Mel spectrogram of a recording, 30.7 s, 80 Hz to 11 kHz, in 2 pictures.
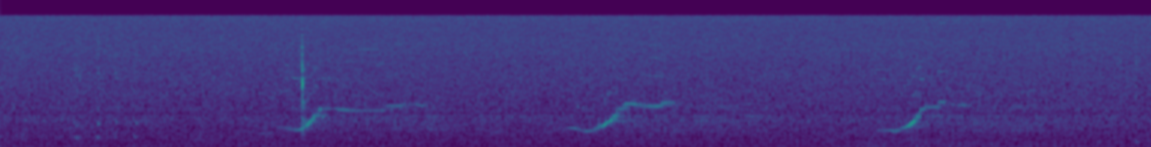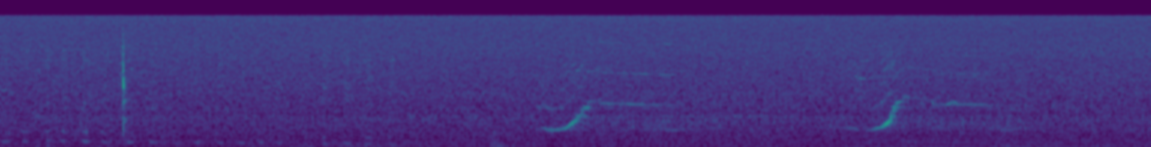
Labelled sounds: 4.2	4.8	humpback whale, 0.80 to 0.99 kHz
5.1	5.5	humpback whale, 0.93 to 1.1 kHz
8.1	9.0	humpback whale, 0.80 to 1.2 kHz
12.2	12.7	humpback whale, 0.80 to 1.2 kHz
22.5	24.0	humpback whale, 0.80 to 2.1 kHz
27.2	27.5	humpback whale, 0.80 to 1.3 kHz
27.9	28.4	humpback whale, 0.99 to 1.1 kHz

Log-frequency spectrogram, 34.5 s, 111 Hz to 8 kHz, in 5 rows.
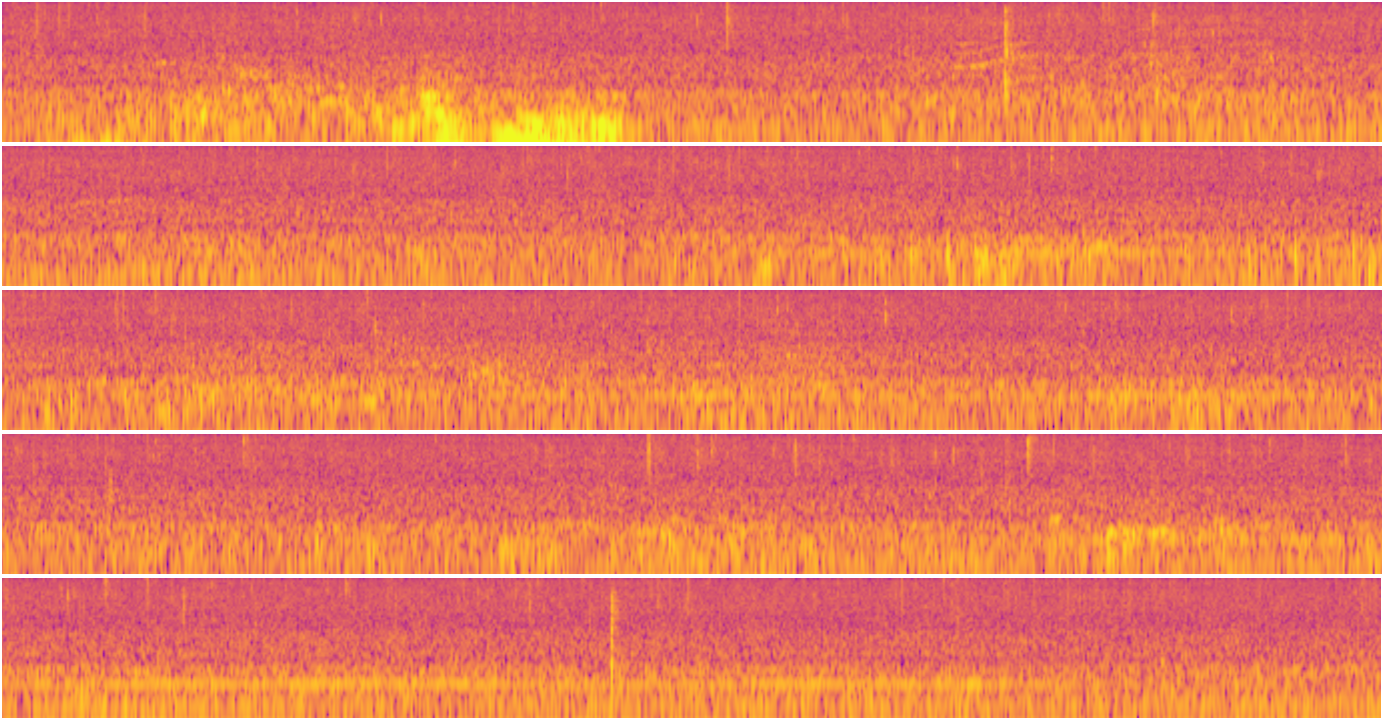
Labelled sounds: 4.8	5.0	killer whale, Bigg's (transient), call T01, 1.1 to 1.4 kHz

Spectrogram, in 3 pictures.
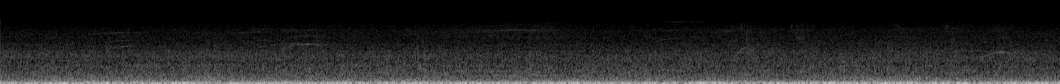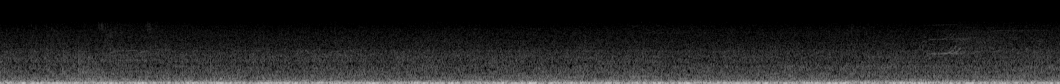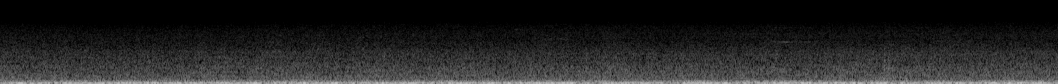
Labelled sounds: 19.8	20.8	killer whale, southern resident, 1.6 to 4.9 kHz

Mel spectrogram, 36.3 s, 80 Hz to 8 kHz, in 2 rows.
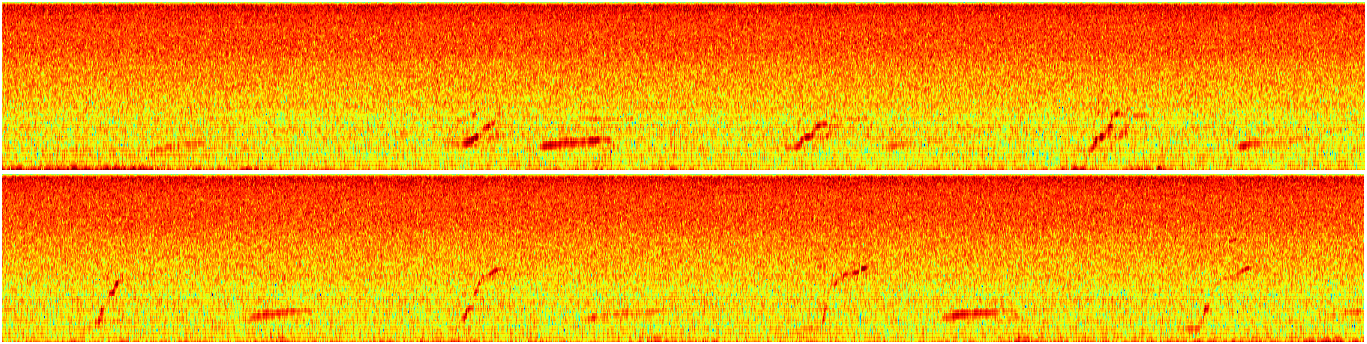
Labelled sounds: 10.8	11.1	humpback whale, 0.80 to 0.86 kHz
14.7	15.0	humpback whale, 0.80 to 1.1 kHz
24.6	24.9	humpback whale, 1.3 to 1.6 kHz
29.4	29.7	humpback whale, 1.3 to 1.6 kHz
34.6	34.9	humpback whale, 1.3 to 1.6 kHz

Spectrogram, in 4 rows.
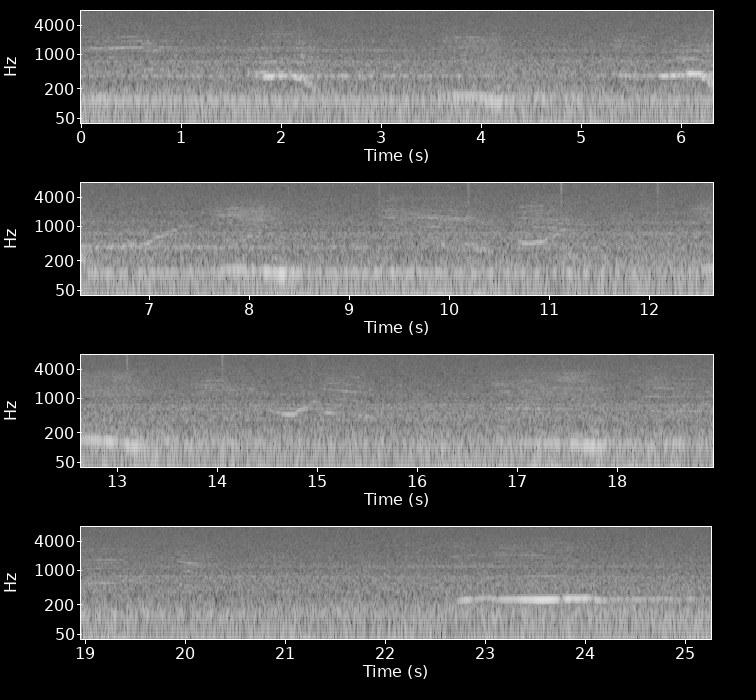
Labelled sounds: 0.0	0.7	humpback whale, 1.2 to 1.5 kHz
3.7	4.0	humpback whale, 2.2 to 2.3 kHz
7.6	7.9	humpback whale, 1.5 to 1.9 kHz
9.9	10.2	humpback whale, 1.3 to 1.5 kHz
10.7	11.0	humpback whale, 1.4 to 1.7 kHz
12.4	12.6	humpback whale, 2.2 to 2.4 kHz
15.2	15.5	humpback whale, 1.2 to 1.5 kHz
19.9	20.2	humpback whale, 1.2 to 1.6 kHz

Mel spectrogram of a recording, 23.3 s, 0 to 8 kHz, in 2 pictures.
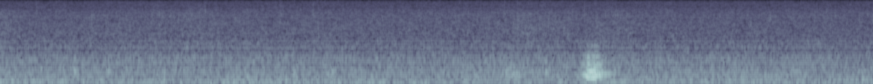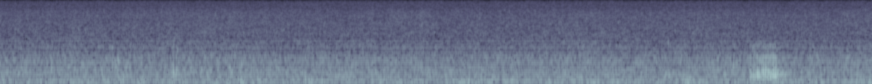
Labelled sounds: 21.6	22.0	croaking sound likely from a nearby submerged object, 1.3 to 1.7 kHz

